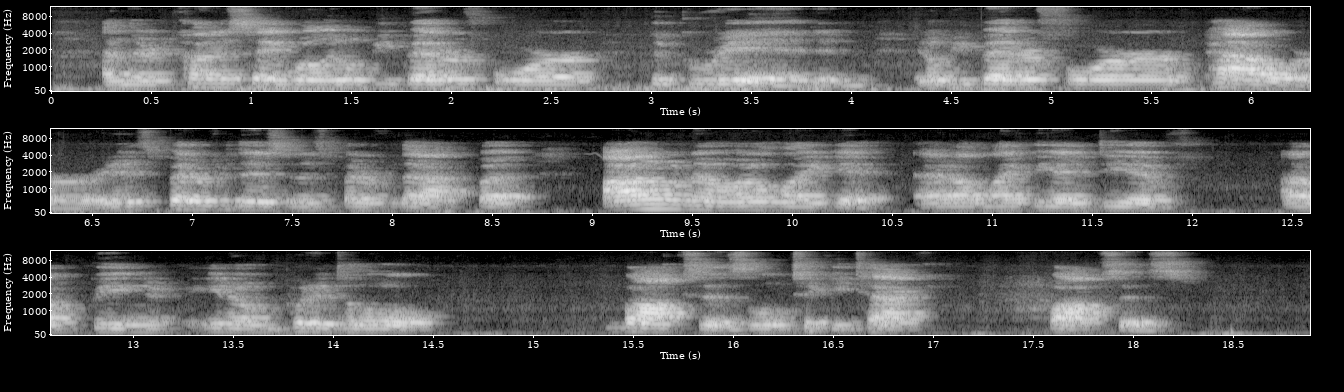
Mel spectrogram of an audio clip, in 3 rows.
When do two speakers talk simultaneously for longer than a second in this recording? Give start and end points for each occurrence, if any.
none

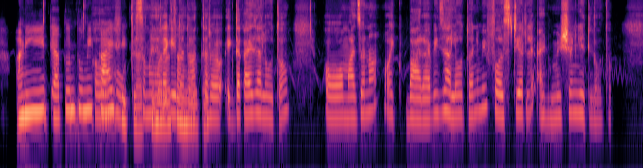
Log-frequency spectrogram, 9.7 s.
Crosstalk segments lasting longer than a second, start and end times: 1.5-3.1

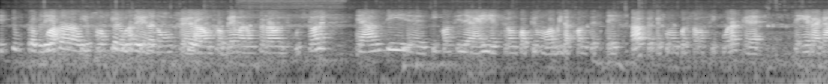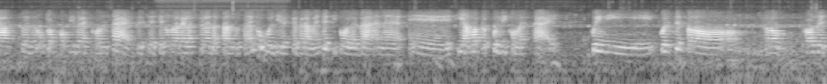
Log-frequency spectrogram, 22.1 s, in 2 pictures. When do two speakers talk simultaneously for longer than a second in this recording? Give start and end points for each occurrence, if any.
0.5-2.8

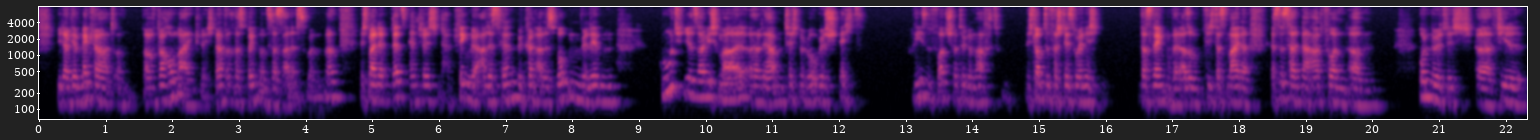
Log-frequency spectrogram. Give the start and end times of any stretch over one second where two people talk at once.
none

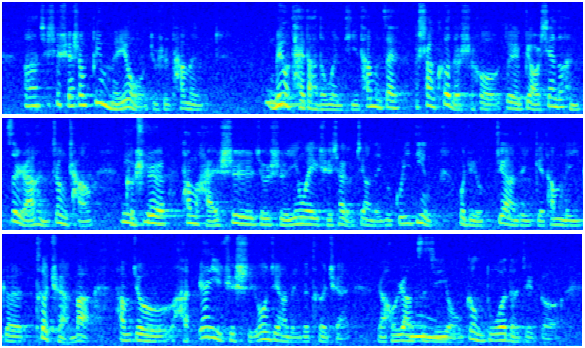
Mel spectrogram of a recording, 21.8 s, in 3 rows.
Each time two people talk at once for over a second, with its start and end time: none

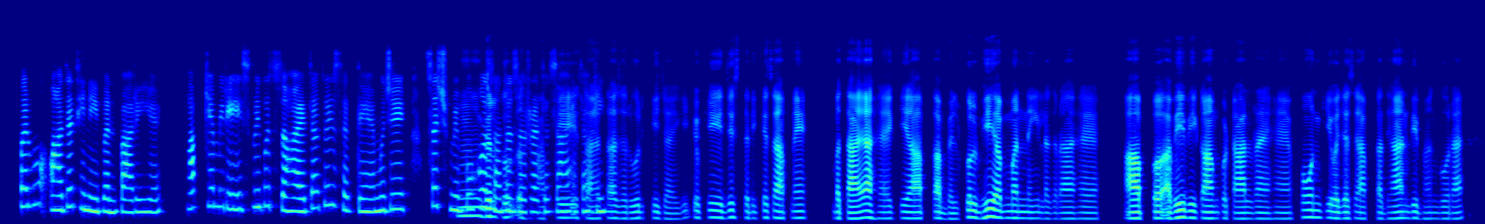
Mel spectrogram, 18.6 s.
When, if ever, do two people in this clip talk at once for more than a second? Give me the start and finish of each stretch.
5.7-7.5

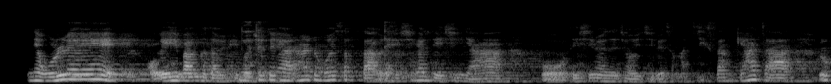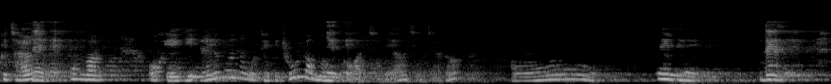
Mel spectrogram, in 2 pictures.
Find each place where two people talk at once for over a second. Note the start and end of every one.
none

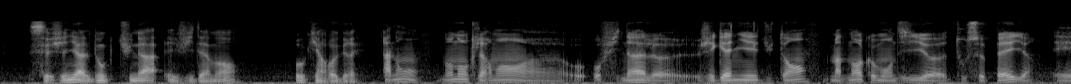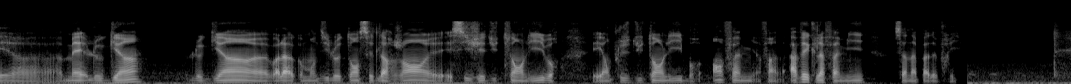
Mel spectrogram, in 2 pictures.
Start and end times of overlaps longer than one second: none

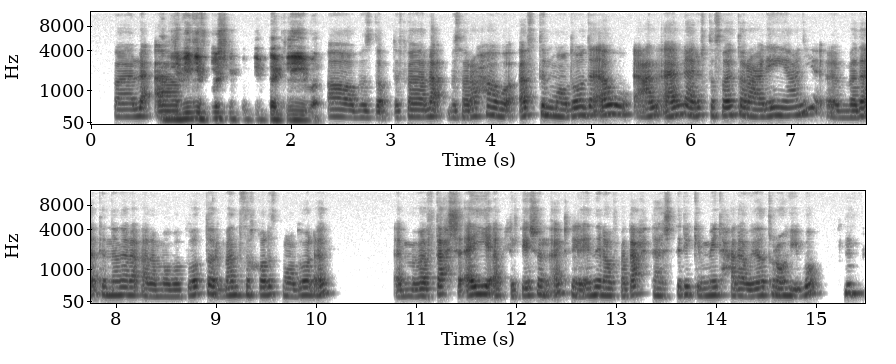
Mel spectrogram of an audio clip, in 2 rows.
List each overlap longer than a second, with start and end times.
none

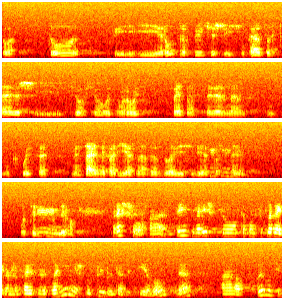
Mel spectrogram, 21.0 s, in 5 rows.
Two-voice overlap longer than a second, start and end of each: none

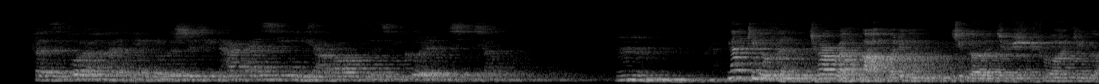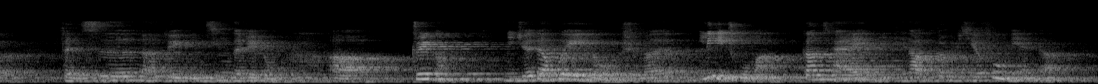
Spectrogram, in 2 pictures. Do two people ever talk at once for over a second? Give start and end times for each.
none

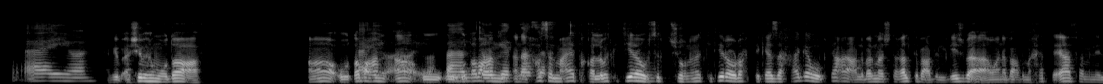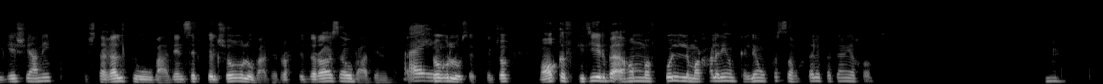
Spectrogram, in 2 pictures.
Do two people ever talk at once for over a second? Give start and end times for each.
3.6-5.5

